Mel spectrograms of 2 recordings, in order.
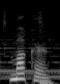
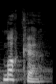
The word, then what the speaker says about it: mucker: Mucker. There you go. Mucker. Nailed it. Well, from now on, I will pronounce mucker correctly.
